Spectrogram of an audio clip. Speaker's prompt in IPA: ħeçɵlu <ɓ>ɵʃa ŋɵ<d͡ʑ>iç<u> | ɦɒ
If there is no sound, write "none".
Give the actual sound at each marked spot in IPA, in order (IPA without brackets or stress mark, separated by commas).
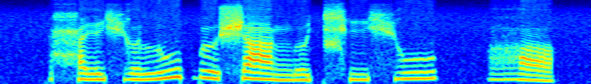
ɓ, t͡ɕʰ, u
